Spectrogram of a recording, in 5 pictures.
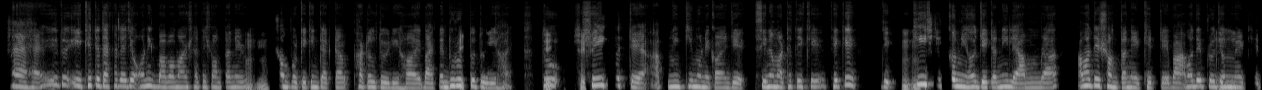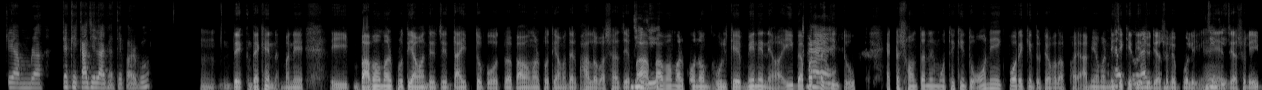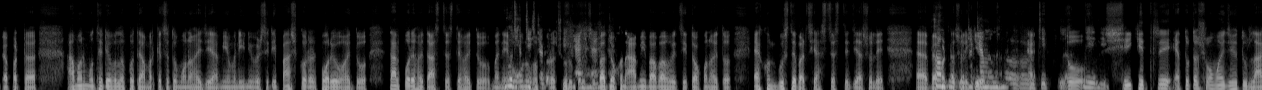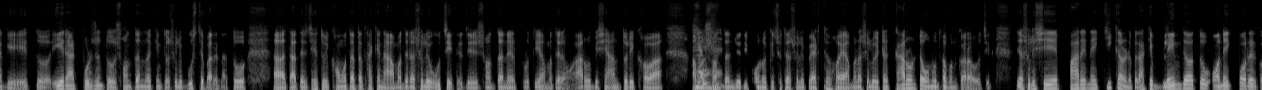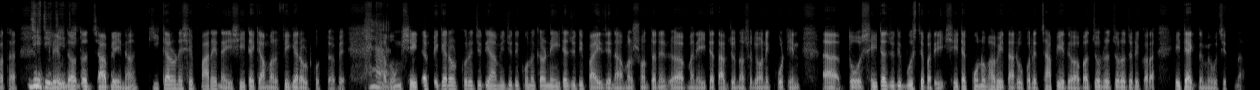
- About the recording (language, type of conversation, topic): Bengali, podcast, কোন সিনেমা তোমার আবেগকে গভীরভাবে স্পর্শ করেছে?
- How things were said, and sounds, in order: tapping; in English: "blame"; in English: "Blame"; in English: "figure out"; in English: "figure out"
